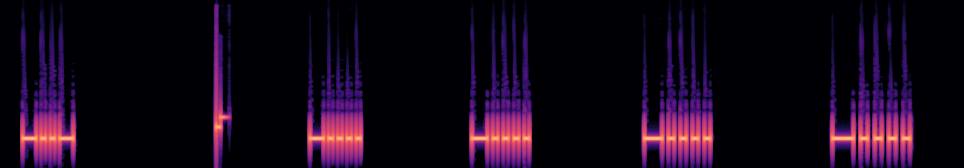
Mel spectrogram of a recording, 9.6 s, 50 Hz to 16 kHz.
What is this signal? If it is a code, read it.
Morse code, heard as a keyed tone, about 22 wpm, spaced as for 7 wpm, 700 Hz. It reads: X 6666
